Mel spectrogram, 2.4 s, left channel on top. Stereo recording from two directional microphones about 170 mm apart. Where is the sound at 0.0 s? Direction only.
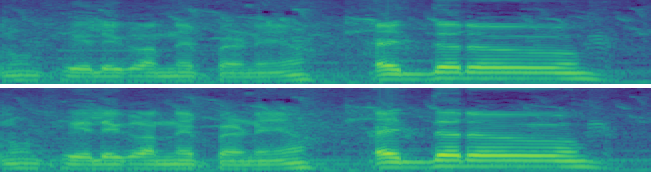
30° right (ahead or behind).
